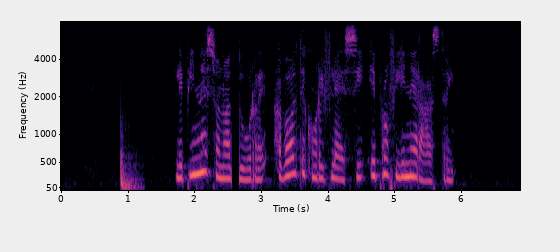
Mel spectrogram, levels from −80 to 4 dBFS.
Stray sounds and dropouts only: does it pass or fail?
fail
